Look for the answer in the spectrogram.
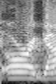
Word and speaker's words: Oregon: He said Oregon.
